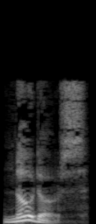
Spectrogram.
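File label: "nodose", British English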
